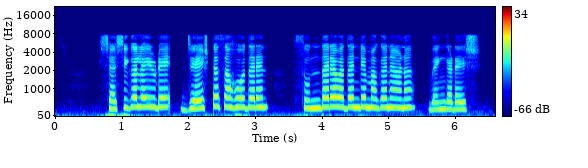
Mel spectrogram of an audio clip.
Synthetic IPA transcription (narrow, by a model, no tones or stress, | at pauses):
ɕɐɕiɣɐlɐjuɽe̞d͡ʑeːʂʈɐsɐɦo̞ːd̪ɐɾɐn | sund̪ɐɾɐʋɐd̪ɐnde̞mɐɣɐnaːɳɨ | ʋe̞ŋɡɐɽeːʂ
